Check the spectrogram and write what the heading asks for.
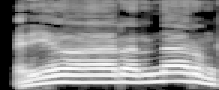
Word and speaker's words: Риорарнарум: «Риорарнарум, красавица!» Тело Кости сложилось в изящном поклоне. «К вашим услугам! Ударение на все «а»! Прошу не путать!» «Думаю, с его помощью мы сможем решить вашу проблему.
